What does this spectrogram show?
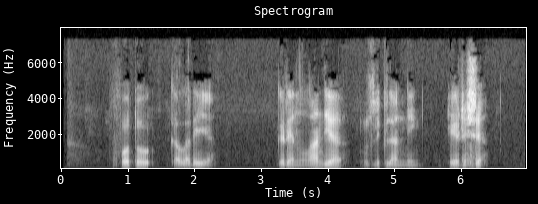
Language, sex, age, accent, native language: Uzbek, male, 18-24, Andijon, Uzbek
